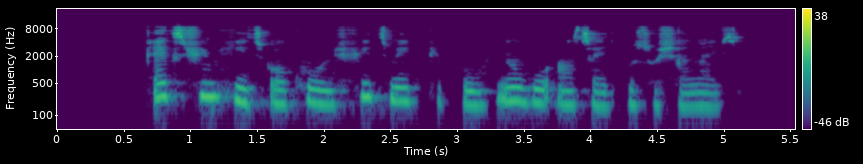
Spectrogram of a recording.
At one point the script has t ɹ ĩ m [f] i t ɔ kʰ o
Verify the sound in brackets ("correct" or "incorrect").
incorrect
